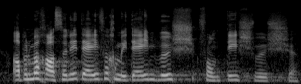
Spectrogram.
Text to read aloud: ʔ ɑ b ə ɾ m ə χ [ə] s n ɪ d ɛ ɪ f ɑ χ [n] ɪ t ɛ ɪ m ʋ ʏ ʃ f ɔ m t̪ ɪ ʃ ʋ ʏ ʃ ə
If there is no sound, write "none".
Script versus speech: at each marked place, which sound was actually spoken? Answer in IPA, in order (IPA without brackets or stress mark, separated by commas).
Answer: ɑ, m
